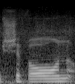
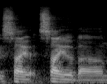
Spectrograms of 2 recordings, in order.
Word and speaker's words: Siobhan: see like the name siobhan or who's the one recently um sinead i think it's another one um like cyobarn or well i never say it that way but in my head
